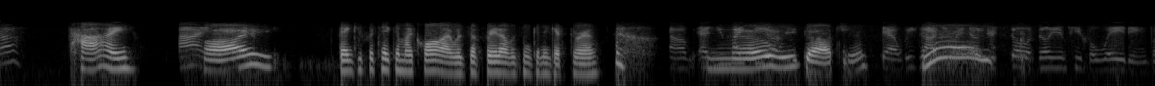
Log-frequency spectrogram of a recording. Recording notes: live call-in radio talk show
